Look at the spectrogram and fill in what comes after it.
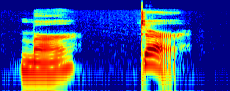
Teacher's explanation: Both syllables have that R color. If you can say murder without a British or Spanish or French accent creeping in, you're winning. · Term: American R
